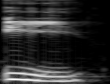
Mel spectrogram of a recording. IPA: iː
